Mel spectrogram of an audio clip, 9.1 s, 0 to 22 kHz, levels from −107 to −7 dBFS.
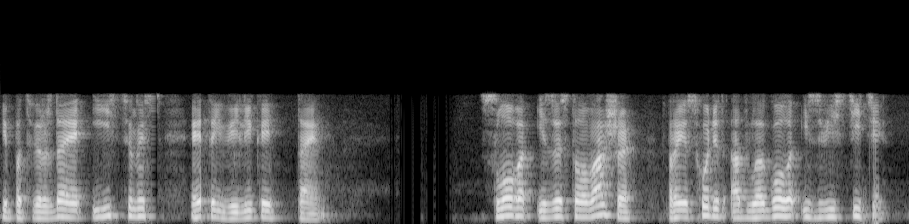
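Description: Packet loss with pitch repetition hits at 1.51 to 1.57 s, just before "этой великой тайны", where the 60 ms gap is bridged by a held, buzzy repeated pitch period. It recurs from 8.62 to 8.78 s as 90 ms of scattered losses, each run at most 30 ms, giving brief held, buzzy notes.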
